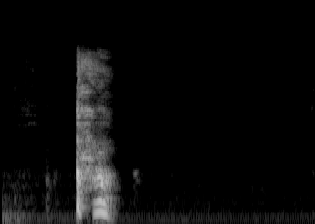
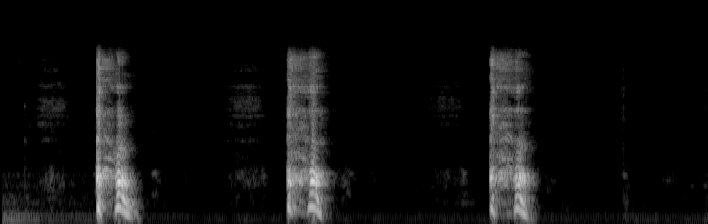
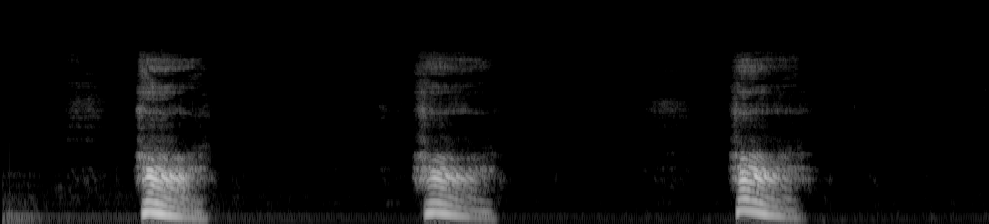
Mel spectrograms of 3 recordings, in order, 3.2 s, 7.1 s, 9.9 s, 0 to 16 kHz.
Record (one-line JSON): {"cough_length": "3.2 s", "cough_amplitude": 32768, "cough_signal_mean_std_ratio": 0.24, "three_cough_length": "7.1 s", "three_cough_amplitude": 32768, "three_cough_signal_mean_std_ratio": 0.26, "exhalation_length": "9.9 s", "exhalation_amplitude": 24339, "exhalation_signal_mean_std_ratio": 0.31, "survey_phase": "beta (2021-08-13 to 2022-03-07)", "age": "65+", "gender": "Male", "wearing_mask": "No", "symptom_none": true, "smoker_status": "Ex-smoker", "respiratory_condition_asthma": false, "respiratory_condition_other": false, "recruitment_source": "REACT", "submission_delay": "1 day", "covid_test_result": "Negative", "covid_test_method": "RT-qPCR", "influenza_a_test_result": "Positive", "influenza_a_ct_value": 34.5, "influenza_b_test_result": "Negative"}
